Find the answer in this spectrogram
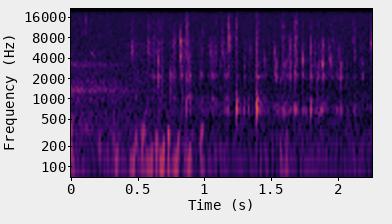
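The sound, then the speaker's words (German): Beer glugs and splashes as it is poured into a cup, a bubbling gurgle followed by fizzing and a few soft drips, leaving plenty of foam, with no voices. “So, ich habe mir echt keine Mühe gegeben beim Einschenken.”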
